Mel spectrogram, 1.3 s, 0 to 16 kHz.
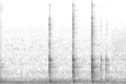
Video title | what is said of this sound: Stripping my 1960 151 Land Rover 2286 motor for the Machine Shop, p2! | I check that it's solid just tap it you can hear the difference when it's on the spring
